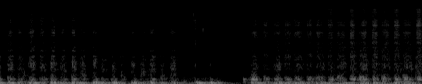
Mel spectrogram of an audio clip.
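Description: A green-barrelled wooden colored pencil is rubbed and scratched back and forth across a thin sheet of drawing paper lying flat on a white desk, coloring in a page. Rapid, rhythmic scratchy strokes give a dense, bright rasp over a low rumble. The strokes briefly pause near the middle and then resume.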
